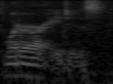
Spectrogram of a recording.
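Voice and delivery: normal talking voice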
